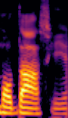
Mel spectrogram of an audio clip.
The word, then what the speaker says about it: Moldavsky: Moldavsky, that's it.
